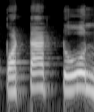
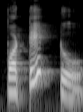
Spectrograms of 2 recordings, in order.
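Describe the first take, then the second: First: The middle vowel sounds like 'ah'. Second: The middle vowel sounds like 'ay'. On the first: The speaker calls it wrong. "ପଟାଟୋ ନୁହେଁ" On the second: The speaker calls it right. "ଠିକ୍ ହେଉଛି ପଟେଟୋ"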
